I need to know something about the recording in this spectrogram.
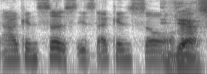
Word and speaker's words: Arkansas: SAS and then there's another state that it's Kansas but with a are in front of it but it's not pronounced AR Arkansas yeah it's pronounced Arkansas organ song like aw instead of as but the weird the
